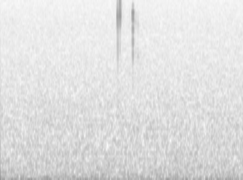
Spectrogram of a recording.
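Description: Two short, faint clicks close together about a second in, over the steady low hum of the recording's background noise.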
